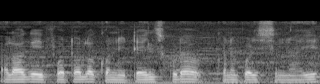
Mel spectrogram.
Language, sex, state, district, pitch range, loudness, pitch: Telugu, male, Andhra Pradesh, Sri Satya Sai, 110-115 Hz, -16 LUFS, 115 Hz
